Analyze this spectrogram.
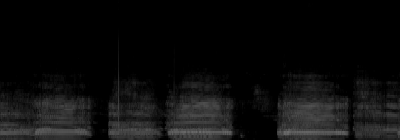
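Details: Geese honking: four long, nasal, harmonic-rich honks, each nearly a second, with short silent gaps between them.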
